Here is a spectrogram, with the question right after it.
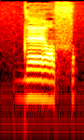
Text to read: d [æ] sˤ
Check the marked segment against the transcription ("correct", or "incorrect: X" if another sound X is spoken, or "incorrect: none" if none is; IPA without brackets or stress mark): correct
